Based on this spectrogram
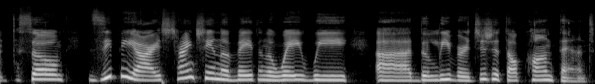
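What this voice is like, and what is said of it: Slight Brazilian Portuguese accent. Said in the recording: “I have some accent because I'm originally from Brazil”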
